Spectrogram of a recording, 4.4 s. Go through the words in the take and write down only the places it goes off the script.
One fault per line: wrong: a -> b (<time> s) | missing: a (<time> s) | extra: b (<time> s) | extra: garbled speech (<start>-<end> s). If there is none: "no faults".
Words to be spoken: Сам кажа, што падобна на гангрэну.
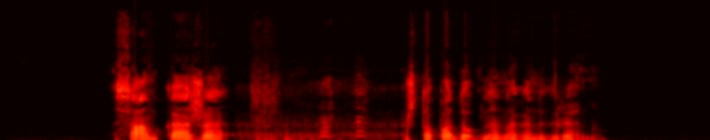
no faults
